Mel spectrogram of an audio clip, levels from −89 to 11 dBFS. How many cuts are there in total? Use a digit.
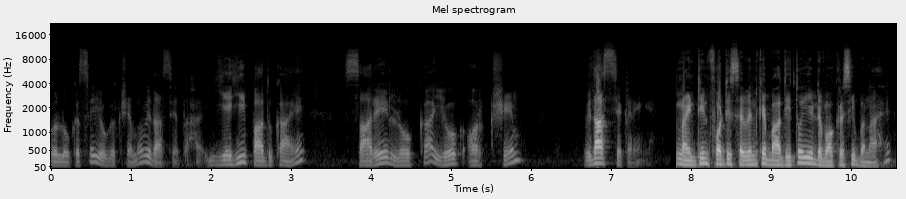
1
